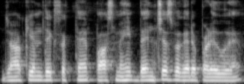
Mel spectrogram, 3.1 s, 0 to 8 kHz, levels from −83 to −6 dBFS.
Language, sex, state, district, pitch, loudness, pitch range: Hindi, male, Uttar Pradesh, Lucknow, 140 Hz, -15 LUFS, 135-145 Hz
